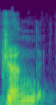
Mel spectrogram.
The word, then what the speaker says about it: Zheng: Donc, Zheng et Qi, mais je le prononce très mal. – C'est Zheng et Qi.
